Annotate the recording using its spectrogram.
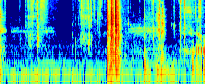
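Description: Paper being handled, with one short tearing rustle about two seconds in and faint rustling around it.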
